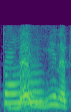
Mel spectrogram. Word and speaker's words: بينة: قد جاءتكم بينة بينة، الياء مشددة بتاعت بينة لازم تختلف عن الياء اللي غير مشدده في النطق، فقول ايه قد جاءتكم بينة بينة، شوف التشديد الياء، لكن بخلاف لو قلت بينة من غير تشديد، بينة بينة.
